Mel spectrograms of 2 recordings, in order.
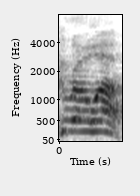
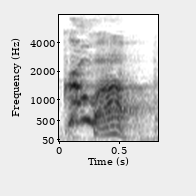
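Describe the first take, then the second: First: It is said in a sincere, earnest tone. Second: It is said in a condescending, mocking tone. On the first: The listener should truly mature and step up. The speaker calls it right. "I mean it from literally grow up" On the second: The listener is being talked down to. The speaker calls it wrong. "I don't mean that from like a condescending like"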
